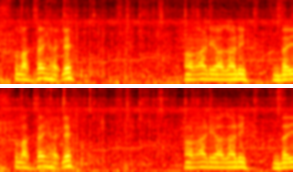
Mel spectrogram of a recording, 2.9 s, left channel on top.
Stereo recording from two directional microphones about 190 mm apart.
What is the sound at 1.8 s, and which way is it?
Speech, centre (ahead or behind).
